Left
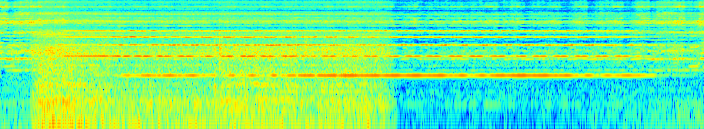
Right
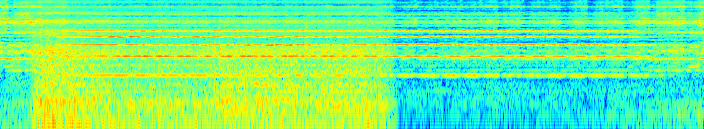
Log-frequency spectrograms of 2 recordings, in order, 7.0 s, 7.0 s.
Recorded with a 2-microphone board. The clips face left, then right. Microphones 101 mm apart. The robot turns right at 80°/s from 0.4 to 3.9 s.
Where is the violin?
95° right, 6 m; by 6.5 s 170° left, 6 m.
